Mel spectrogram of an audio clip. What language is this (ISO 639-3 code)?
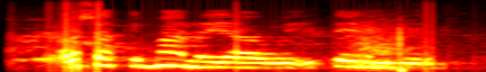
kin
